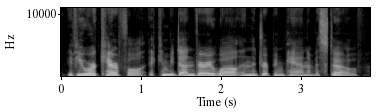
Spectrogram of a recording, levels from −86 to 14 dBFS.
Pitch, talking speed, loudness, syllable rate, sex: 225 Hz, 265 wpm, -17 LUFS, 6.4 syllables/s, female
